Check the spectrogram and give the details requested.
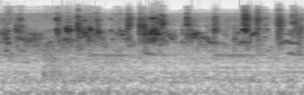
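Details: Steady scratchy warbling from budgerigars, short squeaky notes and grating chirps tumbling over one another without pause.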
